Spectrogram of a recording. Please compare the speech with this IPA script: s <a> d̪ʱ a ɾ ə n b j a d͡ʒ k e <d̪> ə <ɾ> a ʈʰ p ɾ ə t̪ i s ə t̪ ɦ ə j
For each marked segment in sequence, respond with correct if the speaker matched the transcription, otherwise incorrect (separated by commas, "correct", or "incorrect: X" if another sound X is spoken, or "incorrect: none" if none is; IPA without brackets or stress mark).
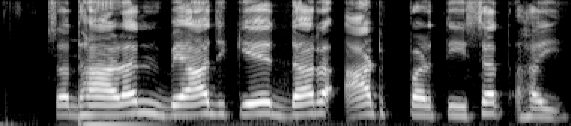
incorrect: ə, correct, correct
